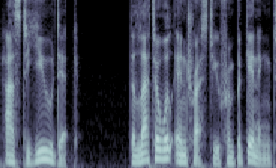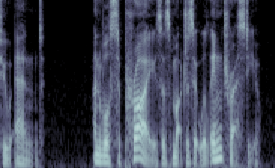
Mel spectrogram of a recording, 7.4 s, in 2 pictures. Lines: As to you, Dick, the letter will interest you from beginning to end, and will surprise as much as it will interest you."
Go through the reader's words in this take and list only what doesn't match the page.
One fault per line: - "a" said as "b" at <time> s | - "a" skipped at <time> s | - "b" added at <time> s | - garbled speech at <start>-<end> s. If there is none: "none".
none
